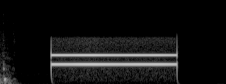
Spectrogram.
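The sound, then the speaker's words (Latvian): A single phone keypad tone as a caller presses the buttons on his phone during a call, a steady electronic beep held for just over a second, loud and clear over a quiet phone line with no talking. “Pilnīgs trakums tur skanēja vien, vienīgi pīpī, pīpī.”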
